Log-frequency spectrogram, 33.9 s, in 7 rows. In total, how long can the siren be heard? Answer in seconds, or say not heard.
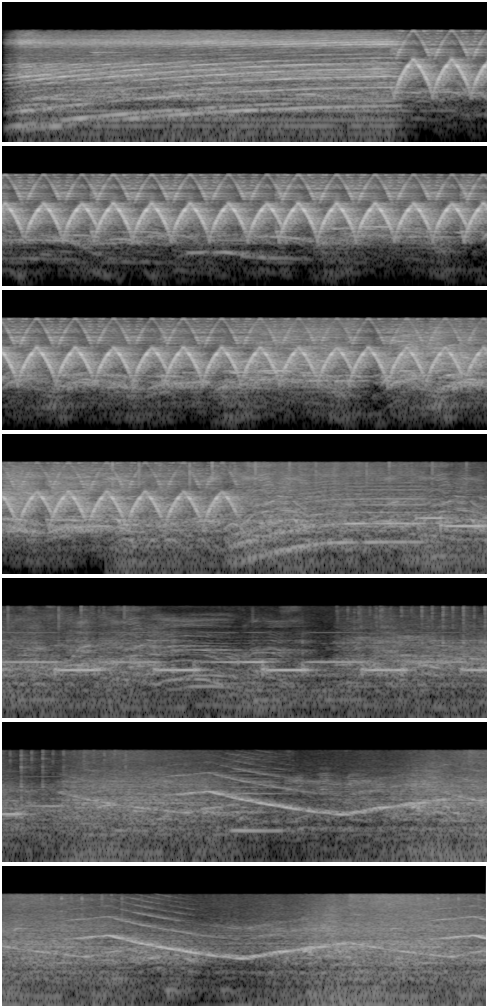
34 s.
